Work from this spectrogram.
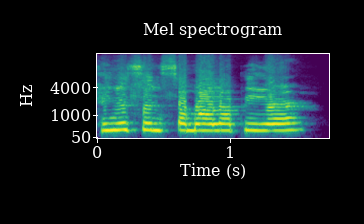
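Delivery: put-on voice, pitched very high.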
